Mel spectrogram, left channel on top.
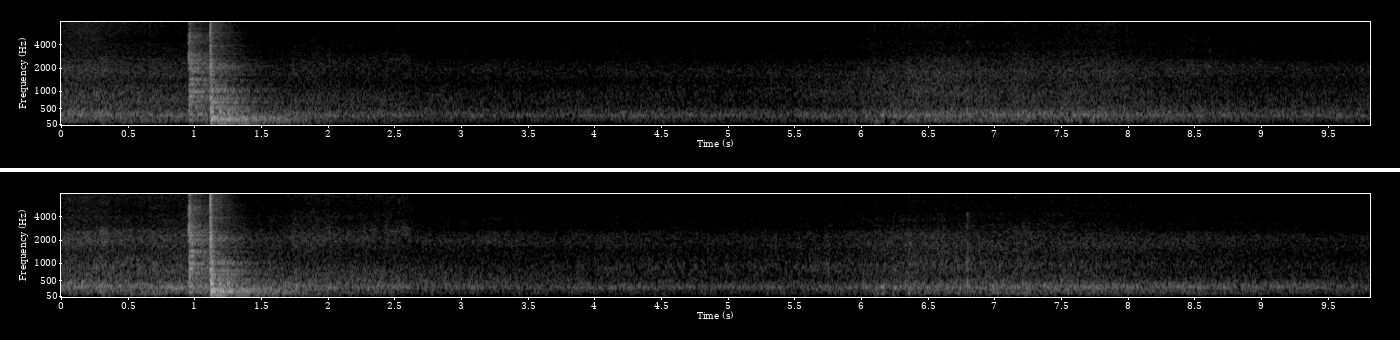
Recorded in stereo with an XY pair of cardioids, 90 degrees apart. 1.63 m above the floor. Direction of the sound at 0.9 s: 35° right.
